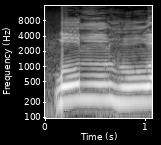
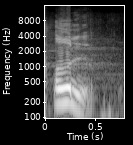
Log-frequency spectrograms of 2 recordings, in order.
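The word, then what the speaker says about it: قُلْ: এখানে কিছু নিয়ম রয়েছে আমি সেগুলো বলছি কফ লাম পেশ কুল এবং বানান করব আমরা সকলেই বানান করে সূরাটা শিখবো বড় কফ দিয়ে অনেকে কিন্তু এখানে কাপ দিয়ে পড়ে কুল কুল বলা যাবে না কফ লাম পেশ কুল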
